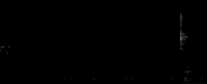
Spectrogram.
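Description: Near silence, with a short faint tone at the very start and a brief sharp click near the end.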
